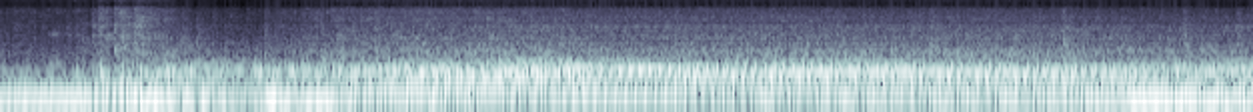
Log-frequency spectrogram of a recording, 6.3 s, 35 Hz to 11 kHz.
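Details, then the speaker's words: 1999 K1500 Suburban 350 Vortec after new rod bearings, nearly warm, about 30 psi oil pressure, catalytic converter stolen so loud: deep steady rumble with odd faint pop, runs evenly and holds idle; normal running. "Somebody stole a cat, so this thing's pretty loud. But we got like, I don't know, it's almost warm. We got like 30 pounds of oil pressure. Sounds good."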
